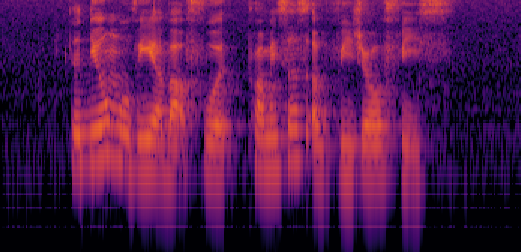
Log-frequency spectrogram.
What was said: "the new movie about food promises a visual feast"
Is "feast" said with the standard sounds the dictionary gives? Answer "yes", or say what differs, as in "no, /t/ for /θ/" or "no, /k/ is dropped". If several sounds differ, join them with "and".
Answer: no, /t/ is dropped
